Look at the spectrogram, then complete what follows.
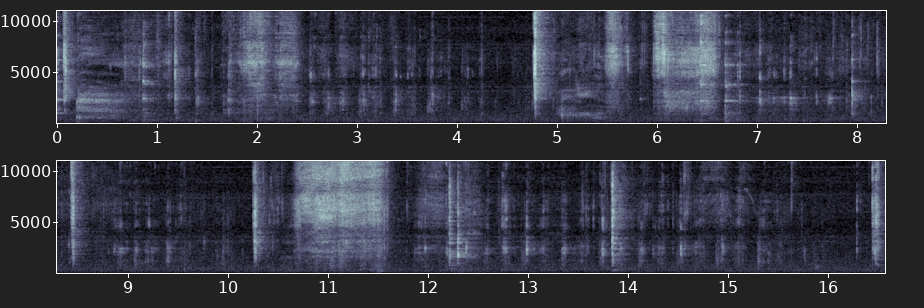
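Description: Eating sounds from a pot of kimchi stew: a wooden spoon clinking and knocking against the pot and bowl a few times, between short bursts of slurping and chewing.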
